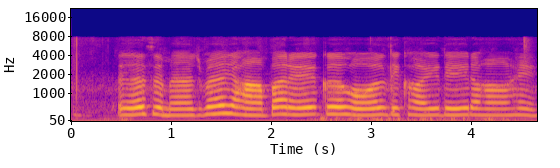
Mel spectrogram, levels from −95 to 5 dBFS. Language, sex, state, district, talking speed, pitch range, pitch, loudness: Hindi, female, Rajasthan, Jaipur, 140 wpm, 225-250 Hz, 235 Hz, -16 LUFS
